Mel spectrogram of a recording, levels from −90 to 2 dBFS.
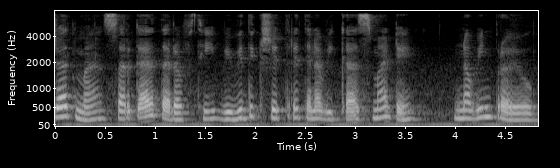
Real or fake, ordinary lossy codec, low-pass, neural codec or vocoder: real; MP3, 48 kbps; 7.2 kHz; none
